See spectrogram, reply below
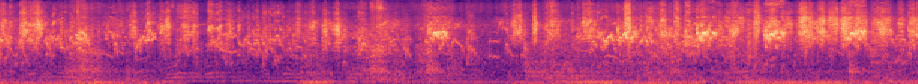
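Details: Aviary flock of budgerigars squawking and chirping, with irregular bursts of harsh, high chatter and brief whistled notes, the calling thinning briefly before swelling again.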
